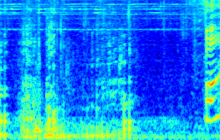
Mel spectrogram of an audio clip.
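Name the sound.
lion roaring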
